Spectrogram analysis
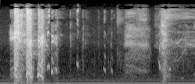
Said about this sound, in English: So bless you. We'll clear that up.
